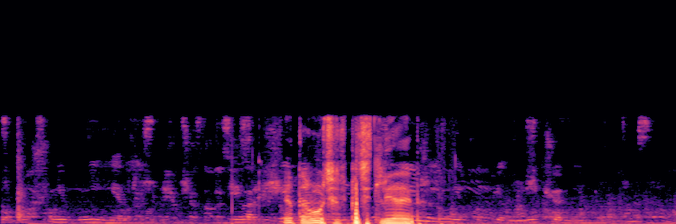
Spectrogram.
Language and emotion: Russian, positive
